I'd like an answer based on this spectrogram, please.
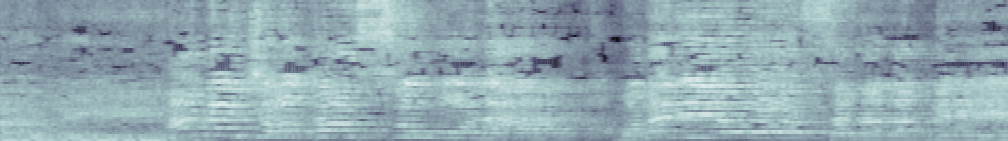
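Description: A woman singing unaccompanied into a microphone. She holds one long note, then about a second in moves into sliding, ornamented phrases that fall in pitch, with short breaks between them.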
